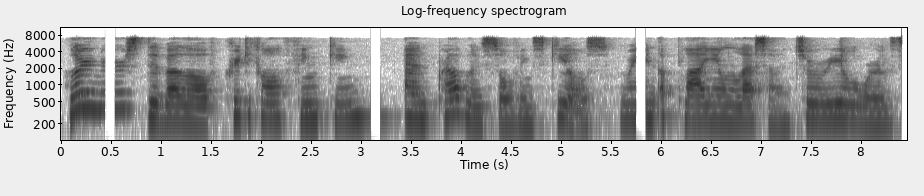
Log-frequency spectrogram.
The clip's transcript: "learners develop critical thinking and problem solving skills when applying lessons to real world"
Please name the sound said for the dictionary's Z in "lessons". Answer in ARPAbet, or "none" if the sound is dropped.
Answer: none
